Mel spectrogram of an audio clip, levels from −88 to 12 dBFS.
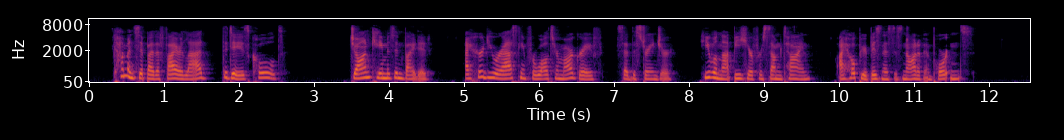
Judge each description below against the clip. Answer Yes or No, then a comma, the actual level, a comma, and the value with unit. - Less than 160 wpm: No, average, 195 wpm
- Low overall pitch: No, high, 205 Hz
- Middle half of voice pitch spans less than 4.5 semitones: Yes, average, 3.6 semitones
